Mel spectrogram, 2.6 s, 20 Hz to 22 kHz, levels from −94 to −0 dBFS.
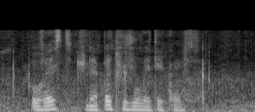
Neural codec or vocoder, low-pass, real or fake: codec, 16 kHz, 4 kbps, FreqCodec, smaller model; 7.2 kHz; fake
